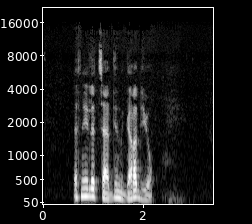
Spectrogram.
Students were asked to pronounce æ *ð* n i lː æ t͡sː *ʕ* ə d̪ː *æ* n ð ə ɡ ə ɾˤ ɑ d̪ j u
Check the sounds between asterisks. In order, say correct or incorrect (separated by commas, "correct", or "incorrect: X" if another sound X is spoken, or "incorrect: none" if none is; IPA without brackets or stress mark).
incorrect: θ, correct, incorrect: i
